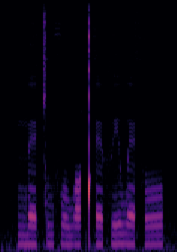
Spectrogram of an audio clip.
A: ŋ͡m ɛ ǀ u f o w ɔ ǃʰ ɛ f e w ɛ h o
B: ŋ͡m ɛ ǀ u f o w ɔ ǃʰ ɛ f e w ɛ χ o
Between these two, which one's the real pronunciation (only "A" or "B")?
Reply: A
